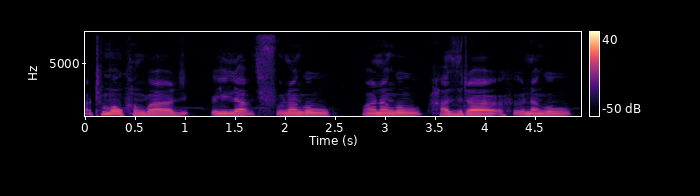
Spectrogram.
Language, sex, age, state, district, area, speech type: Bodo, male, 60+, Assam, Kokrajhar, urban, spontaneous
